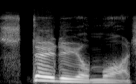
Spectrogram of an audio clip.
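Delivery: deep, booming, big announcer-style intro voice. Answering a request for a deep voice for the segment name: deep voice. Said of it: "Can we get a deep voice".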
